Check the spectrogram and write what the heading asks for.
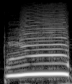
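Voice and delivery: high, loud spooky boo; high loud ghostly boo. Acted. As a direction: shout it to scare the bear. Ghost scaring the bear.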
